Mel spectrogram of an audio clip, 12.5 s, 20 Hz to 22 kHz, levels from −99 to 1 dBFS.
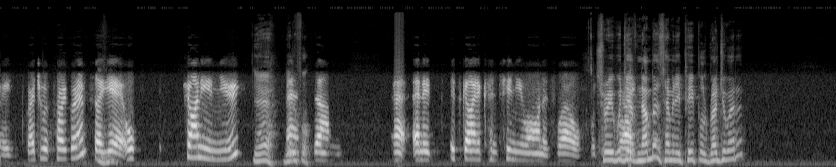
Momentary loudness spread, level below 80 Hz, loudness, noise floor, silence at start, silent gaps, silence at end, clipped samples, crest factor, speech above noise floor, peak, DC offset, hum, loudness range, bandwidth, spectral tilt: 14 LU; -68 dBFS; -21 LUFS; -64 dBFS; 0 s; none; 1.45 s; under 0.1%; 20 dB; 43 dB; -2 dBFS; under 0.1%; none; 6 LU; 13 kHz; -5 dB/octave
